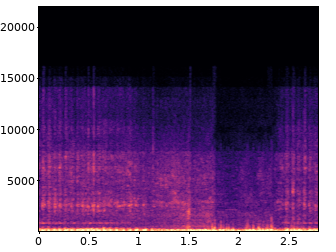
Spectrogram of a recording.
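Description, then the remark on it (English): A mating alligator's deep, throbbing rumble, a loud, continuous low growl with a purring, engine-like texture that holds steady for about three seconds with no talking. “You want to hear a mating alligator?”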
